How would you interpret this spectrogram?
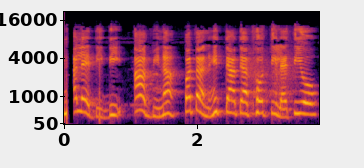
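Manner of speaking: put-on childlike lisp with r turned to l. Bride chiding her sister-in-law, lisping. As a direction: lisp it, softening hard consonants into t and l. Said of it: "अभी से तोतलाने लगी".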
